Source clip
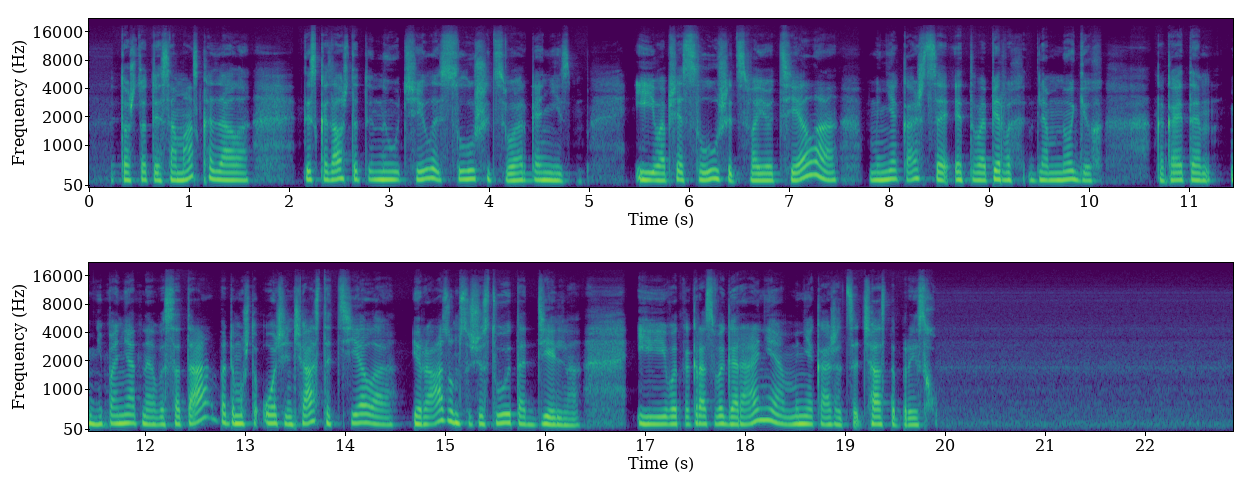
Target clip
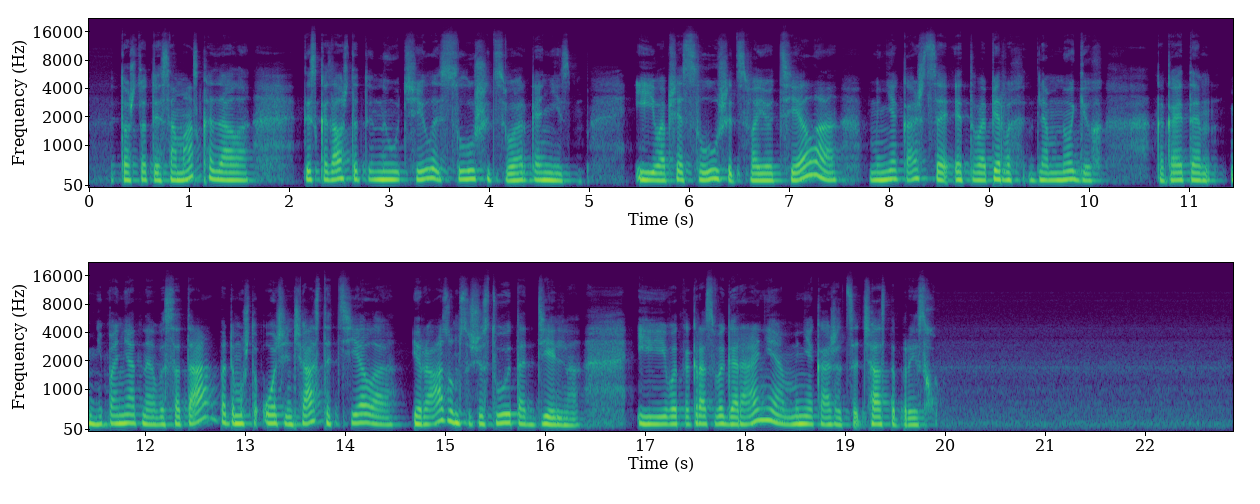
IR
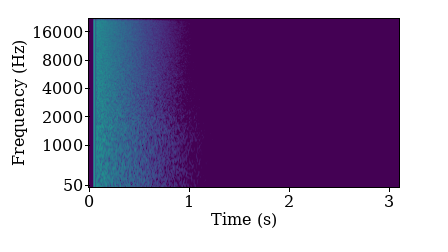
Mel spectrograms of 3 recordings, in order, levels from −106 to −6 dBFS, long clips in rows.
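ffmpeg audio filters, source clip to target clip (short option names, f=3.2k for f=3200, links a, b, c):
-filter_complex "[0:a]lowpass=f=1.6k:p=1,asplit=2[a][b];[b]adelay=85,lowpass=f=900:p=1,volume=-18dB,asplit=2[c][d];[d]adelay=85,lowpass=f=900:p=1,volume=0.28[e];[a][c][e]amix=inputs=3:normalize=0,volume=2dB"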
